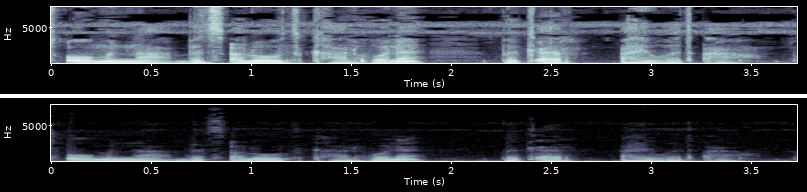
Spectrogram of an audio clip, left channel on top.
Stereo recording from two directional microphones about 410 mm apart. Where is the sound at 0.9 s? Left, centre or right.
Left.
